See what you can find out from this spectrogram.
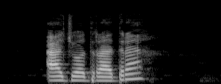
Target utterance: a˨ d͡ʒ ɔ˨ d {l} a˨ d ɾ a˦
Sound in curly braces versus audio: incorrect: ɾ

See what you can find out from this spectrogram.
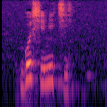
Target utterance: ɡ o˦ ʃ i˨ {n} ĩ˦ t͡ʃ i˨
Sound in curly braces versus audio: incorrect: m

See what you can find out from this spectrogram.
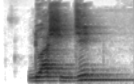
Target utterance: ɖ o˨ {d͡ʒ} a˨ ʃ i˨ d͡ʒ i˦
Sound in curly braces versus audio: incorrect: none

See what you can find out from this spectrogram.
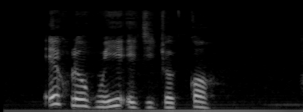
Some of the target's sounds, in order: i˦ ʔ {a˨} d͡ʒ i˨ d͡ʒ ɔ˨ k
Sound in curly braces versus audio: incorrect: e˨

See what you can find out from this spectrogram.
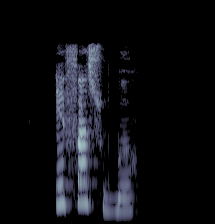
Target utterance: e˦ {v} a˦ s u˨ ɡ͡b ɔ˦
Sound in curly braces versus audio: incorrect: f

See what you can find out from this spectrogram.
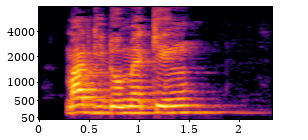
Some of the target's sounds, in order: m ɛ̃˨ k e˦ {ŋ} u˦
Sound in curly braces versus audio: correct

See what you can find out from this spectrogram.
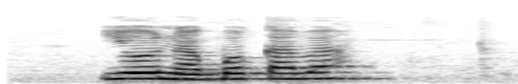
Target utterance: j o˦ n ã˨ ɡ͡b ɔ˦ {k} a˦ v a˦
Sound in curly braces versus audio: correct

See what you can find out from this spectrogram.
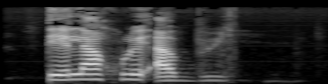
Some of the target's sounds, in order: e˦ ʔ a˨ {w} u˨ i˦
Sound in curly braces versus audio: incorrect: b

